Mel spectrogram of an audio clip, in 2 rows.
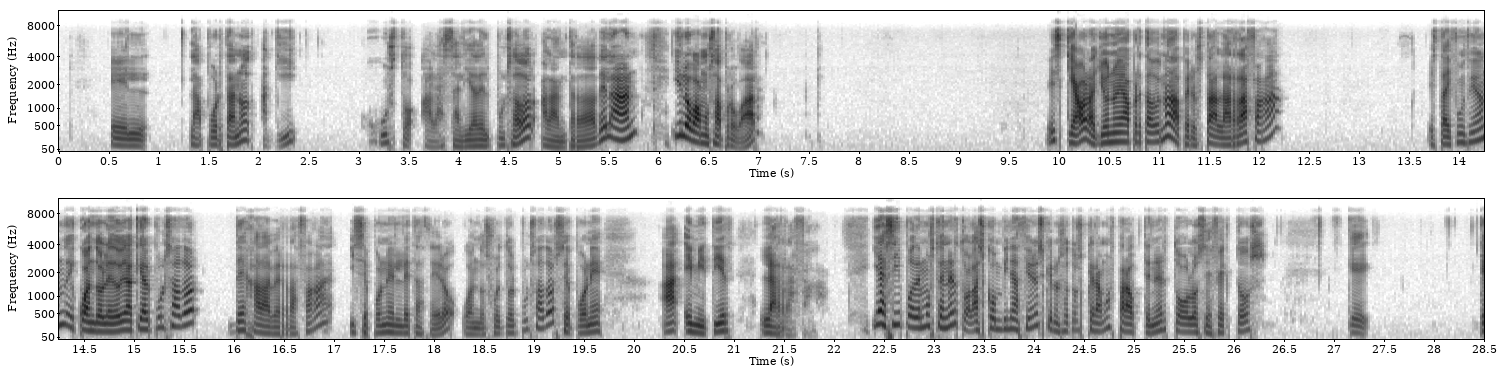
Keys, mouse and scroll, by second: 1.5 click, 2.6-3.9 drag, 4.7-5.7 drag, 6.5 ctrl+u.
